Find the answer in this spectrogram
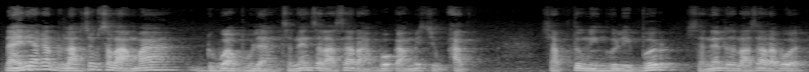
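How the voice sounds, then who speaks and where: A man teaching public speaking, promoting an online course, talking in an unhurried, explanatory way with frequent fillers. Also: fairly low pitch. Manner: unhurried explanatory talk with frequent "nah" and "gitu ya". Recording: roomy echo.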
